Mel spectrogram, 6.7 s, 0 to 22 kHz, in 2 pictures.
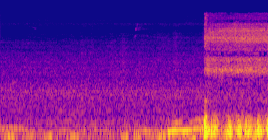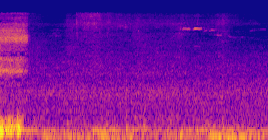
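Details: Snoring in a sleeping 12-year-old Spitz dog: a low, rattling snore with one louder, whistly snorting burst against quiet room noise.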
